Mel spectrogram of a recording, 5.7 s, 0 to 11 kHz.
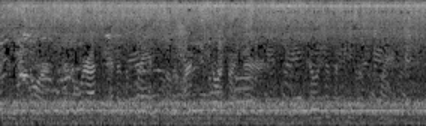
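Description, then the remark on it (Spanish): Inside the cabin of a Boeing 737 MAX 9 airliner carrying more than 170 people, after a window and part of the fuselage blew out mid-flight about 35 minutes after takeoff from Portland, a loud, steady roar of rushing wind and engine noise fills everything, with a low hum beneath and faint voices barely audible. “Así se escuchaba desde dentro. En él viajaban más de 170 personas. Se trata del Boeing 737 MAX 9.”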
